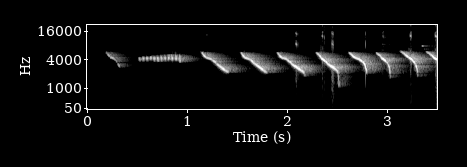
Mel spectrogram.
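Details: Canary song used as a training recording to teach young canaries and stimulate them: a short whistle, then a clear held note, followed by a fast run of steeply falling sweeping notes repeated about three per second.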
